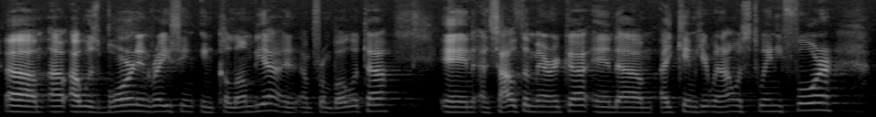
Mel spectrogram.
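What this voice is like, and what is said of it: Colombian Spanish accent. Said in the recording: “For my accent, you can guess I'm not from here”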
